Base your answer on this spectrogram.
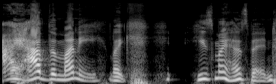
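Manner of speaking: high, drawn-out, long-distance-sounding yell. Retelling yelling at a lady from the bathroom, retelling a yell. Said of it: "And so then I yell at the lady from the bathroom".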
